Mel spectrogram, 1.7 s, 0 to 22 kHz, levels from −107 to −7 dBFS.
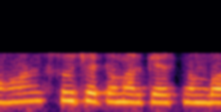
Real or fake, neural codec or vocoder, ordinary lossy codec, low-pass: fake; codec, 16 kHz, 4 kbps, FreqCodec, smaller model; none; 3.6 kHz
